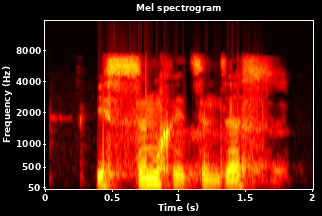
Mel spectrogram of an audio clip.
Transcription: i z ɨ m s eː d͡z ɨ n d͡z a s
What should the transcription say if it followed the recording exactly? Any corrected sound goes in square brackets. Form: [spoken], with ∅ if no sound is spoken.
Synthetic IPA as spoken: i [s] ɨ m [χ] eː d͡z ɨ n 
